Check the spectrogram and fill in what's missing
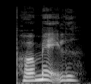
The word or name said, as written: påmalet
